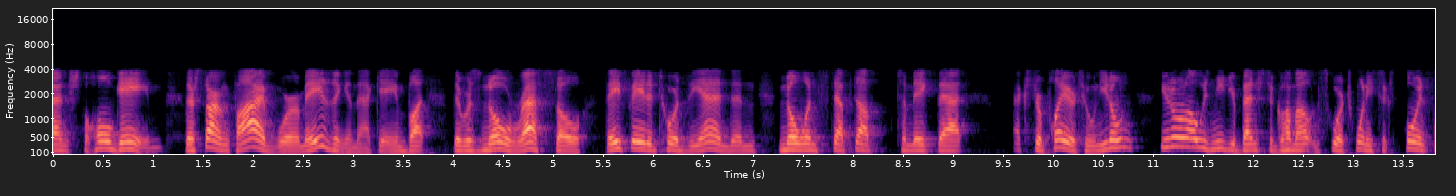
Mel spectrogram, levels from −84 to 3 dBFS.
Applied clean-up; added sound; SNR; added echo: neural mask model DeepFilterNet 3.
